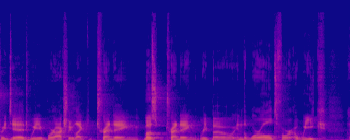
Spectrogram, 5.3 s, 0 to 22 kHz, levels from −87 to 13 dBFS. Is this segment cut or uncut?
uncut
